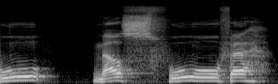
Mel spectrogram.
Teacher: نفخم الصاد وبعد كده نرقق الفاء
